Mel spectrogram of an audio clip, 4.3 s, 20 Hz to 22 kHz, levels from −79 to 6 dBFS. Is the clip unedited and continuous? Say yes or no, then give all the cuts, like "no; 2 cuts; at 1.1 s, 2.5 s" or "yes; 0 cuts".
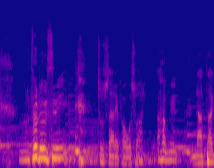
no; 1 cut; at 1.9 s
